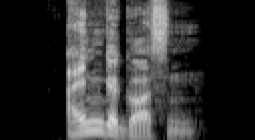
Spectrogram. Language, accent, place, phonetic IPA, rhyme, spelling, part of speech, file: German, Germany, Berlin, [ˈaɪ̯nɡəˌɡɔsn̩], -aɪ̯nɡəɡɔsn̩, eingegossen, verb, De-eingegossen.ogg
- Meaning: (verb) past participle of eingießen; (adjective) 1. infused 2. ingrained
